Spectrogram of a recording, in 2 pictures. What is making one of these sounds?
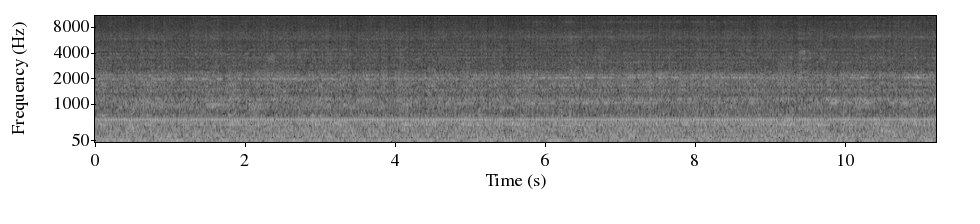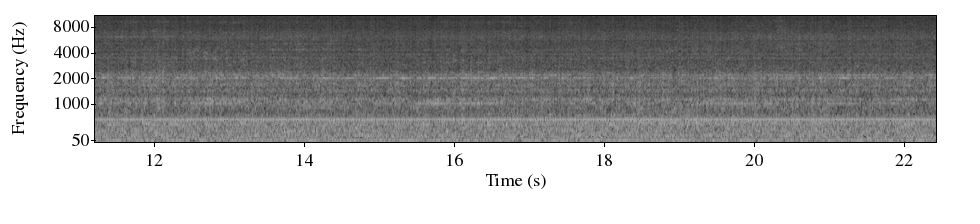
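A train rumbles and hums steadily along the track.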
